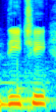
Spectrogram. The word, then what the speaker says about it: Dietschy: and popular YouTuber, Sara Dietschy, to come check it out. Hello everyone, my name is Sara Dietschy, rhymes with peachy.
